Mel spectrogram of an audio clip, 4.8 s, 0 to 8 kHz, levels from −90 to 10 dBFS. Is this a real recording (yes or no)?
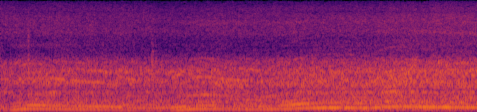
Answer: yes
